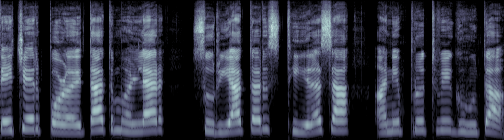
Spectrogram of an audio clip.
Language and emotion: Goan Konkani, neutral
